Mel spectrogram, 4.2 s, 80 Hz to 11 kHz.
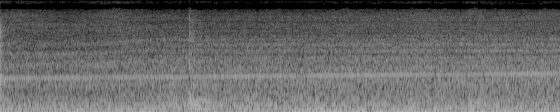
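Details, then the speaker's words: Late 2011 MacBook Pro, about 10 years old, crashed and won't boot: sleep light blinking, blank screen, fans ramp to full speed with a steady airy rush and rising thin tone; NVRAM/SMC resets and safe mode didn't help; owner plans to reseat RAM and hard disk. "ight is blinking and after some time you can see the fans running at full speed and it doesn't do anything else since the screen is just blank"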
